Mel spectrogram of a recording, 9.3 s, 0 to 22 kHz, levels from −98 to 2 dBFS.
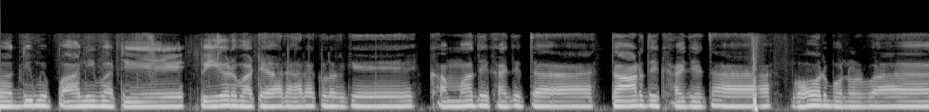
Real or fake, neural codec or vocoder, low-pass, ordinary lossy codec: real; none; 7.2 kHz; none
